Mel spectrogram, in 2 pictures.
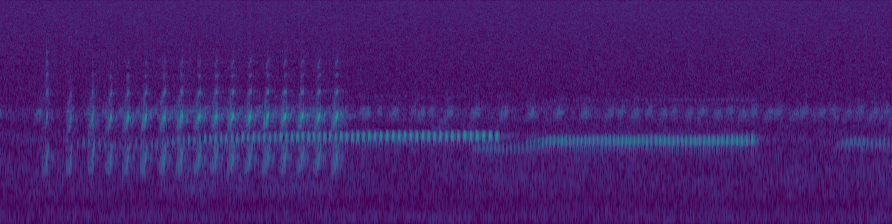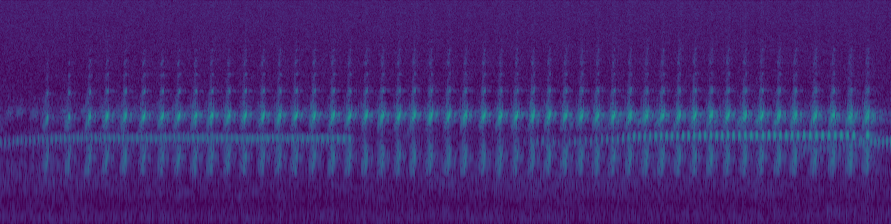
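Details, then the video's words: Tree frogs in a pond on an April night in North-East Italy: long stretches of rapid, pulsing croaks stop briefly and resume, layered over the continuous, slightly wavering trills of mole crickets. "relaxing singing tree frogs in pond and trilling mole crickets by night"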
